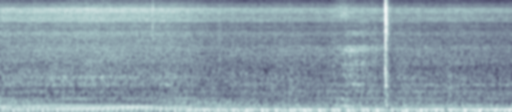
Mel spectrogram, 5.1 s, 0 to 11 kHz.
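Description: A 1967 Jaguar E-Type engine sits at low idle, a steady, even low rumble that holds constant throughout, close by, with a brief faint click midway.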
